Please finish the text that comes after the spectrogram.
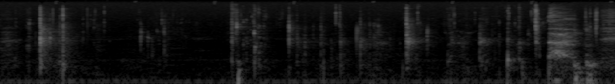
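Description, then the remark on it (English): Someone drinks water, with quiet sips, wet mouth clicks and swallows spaced irregularly over a low steady hum, ending in a brief louder rustle. “Hold on, let me get this, get this water real fast.”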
